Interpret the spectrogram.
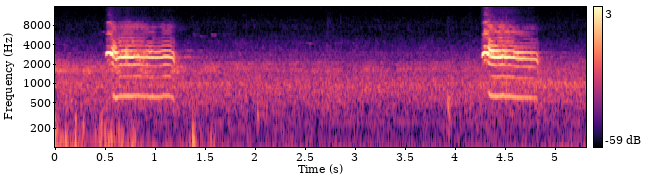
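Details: A Tasmanian nativehen (Tribonyx mortierii) chick, recorded close up in Tasmania, gives two drawn-out, level, reedy calls about four seconds apart, each lasting over half a second, against a quiet background.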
